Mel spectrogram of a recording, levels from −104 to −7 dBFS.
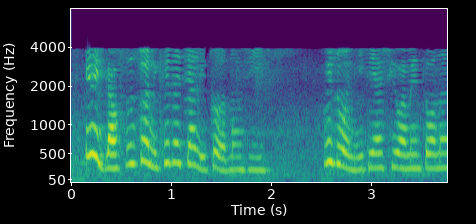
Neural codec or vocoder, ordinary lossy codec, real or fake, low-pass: none; AAC, 16 kbps; real; 7.2 kHz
